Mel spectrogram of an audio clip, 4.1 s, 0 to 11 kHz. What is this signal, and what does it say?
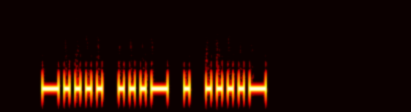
Morse code, heard as a keyed tone, about 22 wpm, 700 Hz. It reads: 6VE4
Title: Four Challenging Letter-Number Combinations 22wpm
